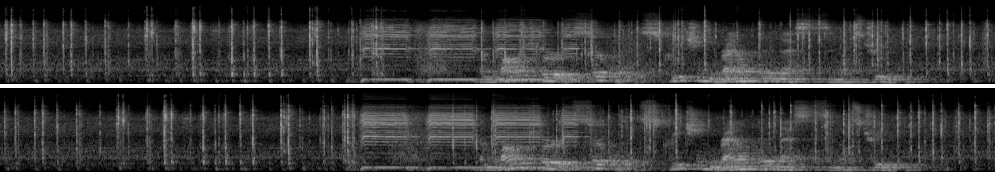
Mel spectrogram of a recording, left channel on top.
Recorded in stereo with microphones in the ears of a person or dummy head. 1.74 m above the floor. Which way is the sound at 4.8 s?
40° right (ahead or behind).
